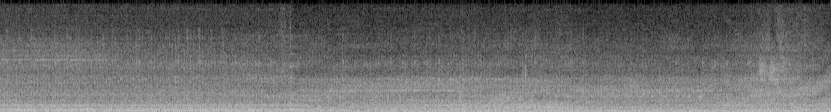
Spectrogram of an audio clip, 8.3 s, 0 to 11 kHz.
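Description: TYM T1104 tractor's diesel engine running at a steady speed, heard from inside the cab, with a thin steady whine over it that stops near the end.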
